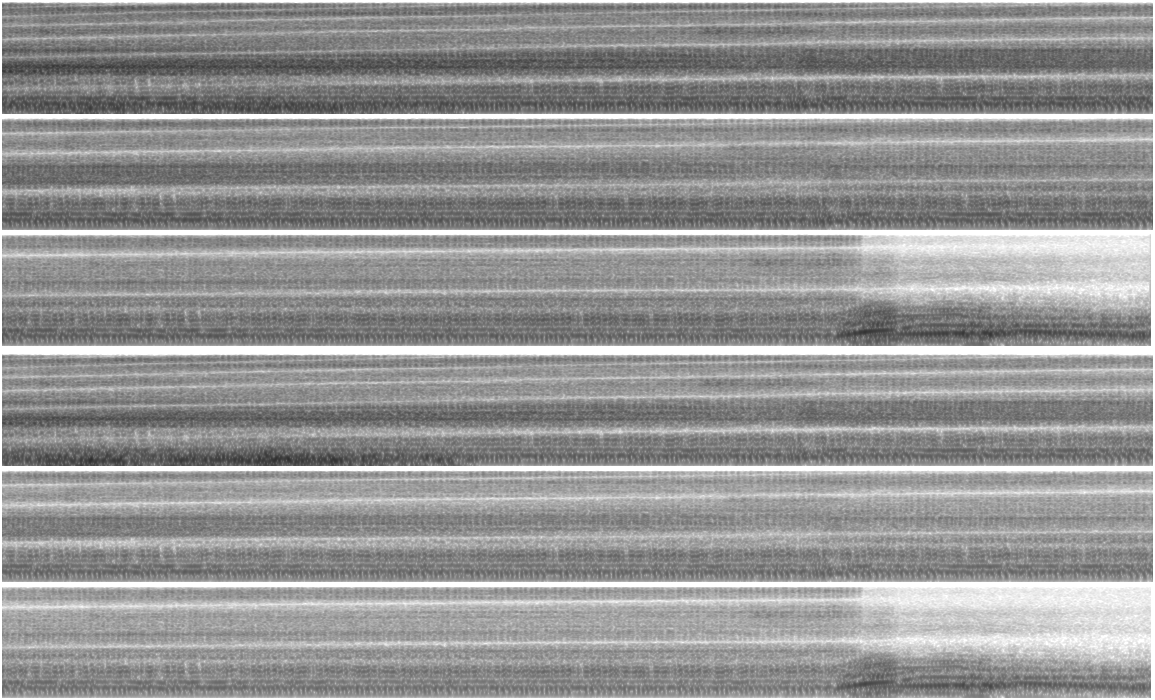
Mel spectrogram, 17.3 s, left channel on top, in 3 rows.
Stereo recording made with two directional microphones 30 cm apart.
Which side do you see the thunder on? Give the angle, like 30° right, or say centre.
40° right.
